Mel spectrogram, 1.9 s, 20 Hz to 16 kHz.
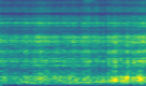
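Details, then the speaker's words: Samwon AV-602USB/BT amplifier: loud steady rushing hiss like surf and wind from the speaker even at zero volume, abnormal scratching noise heard under quiet music; volume control thought not to be the cause. "maririnig mo talaga yung ganyan na ingay na Inay na yan kumuskos"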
